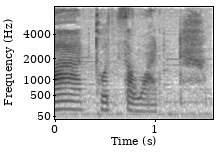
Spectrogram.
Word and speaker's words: ทศวรรษ: และ ช่วง เวลา ของ ทศวรรษ ศตวรรษ และ สหัสวรรษ ตัว ชี้ วัด รับ ช่วง เวลา เป็น ทศวรรษ ศตวรรษ และ ทศวรรษ อ่าน ว่า ทศวรรษ หมาย ถึง ช่วง เวลา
